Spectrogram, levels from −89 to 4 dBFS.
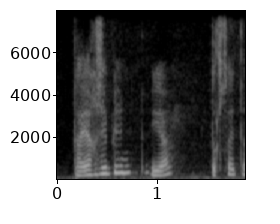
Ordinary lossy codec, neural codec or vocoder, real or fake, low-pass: none; none; real; none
